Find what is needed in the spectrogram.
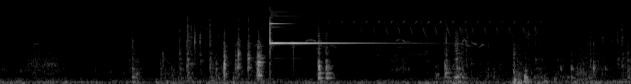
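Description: A few light knocks, then a single sharp metallic ding about three seconds in, ringing on one clear tone that fades away over about two seconds.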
